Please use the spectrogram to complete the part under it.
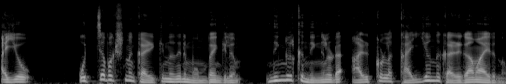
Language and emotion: Malayalam, disgusted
